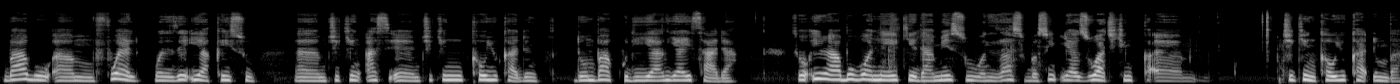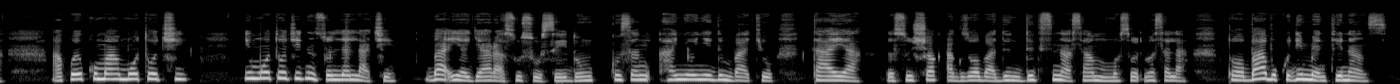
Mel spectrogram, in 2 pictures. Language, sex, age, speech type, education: Hausa, female, 30-45, spontaneous, tertiary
